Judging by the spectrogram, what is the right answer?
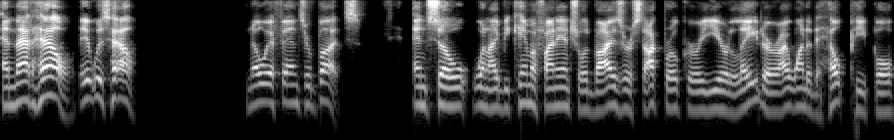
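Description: Recorded with a dry, close sound, no echo, and a quiet background, a man speaks at a moderate pace in a fairly high voice with ordinary pitch variation. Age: 50s. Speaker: insurance agency owner and former financial advisor. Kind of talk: interview. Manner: halting, with frequent repetitions.

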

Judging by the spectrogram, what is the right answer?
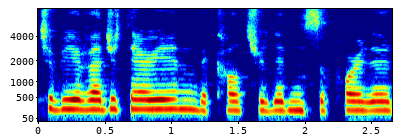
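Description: Dry and close with no echo, a woman speaks at a fairly quick pace in a Bulgarian accent, her tone dark and mellow. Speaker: Ayurvedic chef and author. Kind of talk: interview conversation.

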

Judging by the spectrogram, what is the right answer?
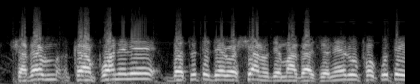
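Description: Over noticeable background noise, a man speaks at a moderate pace in a high pitch with ordinary pitch variation, the sound dry and close with no echo. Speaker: retired football player and coach. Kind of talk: phone interview.

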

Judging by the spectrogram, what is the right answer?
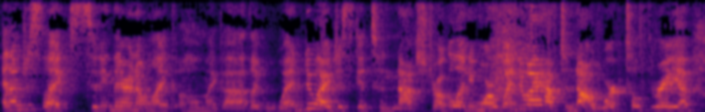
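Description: Over noticeable background noise, a woman with an American accent speaks fairly quickly at a high pitch with ordinary pitch variation. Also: hardly any pauses. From Las Vegas, Nevada. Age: 30s. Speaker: state legislator. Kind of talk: panel discussion. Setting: stage with audience.

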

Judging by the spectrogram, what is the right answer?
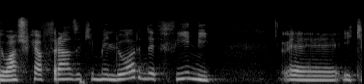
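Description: Somewhat breathy and very slow, a woman speaks at a fairly high pitch with ordinary pitch variation. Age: 30s. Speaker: purchasing manager. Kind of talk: recorded testimony.

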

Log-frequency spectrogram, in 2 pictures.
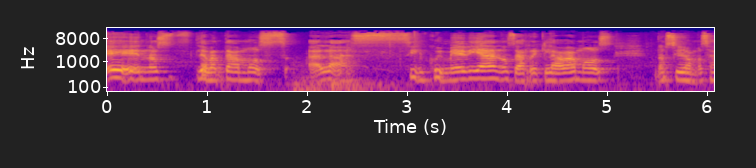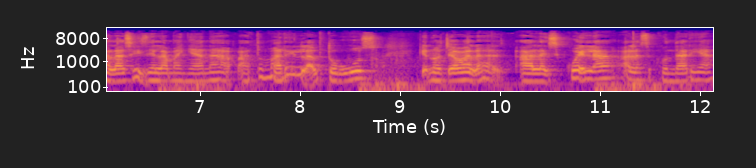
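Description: A woman with a medium-pitched voice speaks fairly slowly and with fairly even intonation, with audible room echo around her. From Mexico City. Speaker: immigrant mother interviewed by daughter. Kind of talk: family interview. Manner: halting, with hesitations.

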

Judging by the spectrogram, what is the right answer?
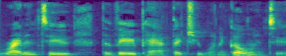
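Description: A woman's very deep, low voice with vocal fry and a dark, mellow tone, in a slight Baltimore accent at a moderate pace. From Baltimore, Maryland. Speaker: motivational speaker and podcast host. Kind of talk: motivational talk.

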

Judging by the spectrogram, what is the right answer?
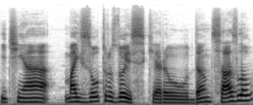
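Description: A man speaks at a very slow pace. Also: quiet background. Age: 20s. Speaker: fan page creator. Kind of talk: casual chat.

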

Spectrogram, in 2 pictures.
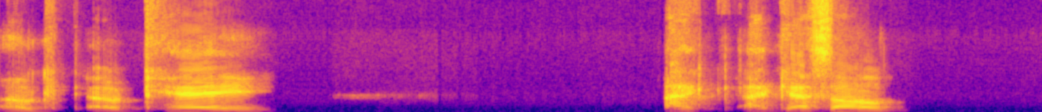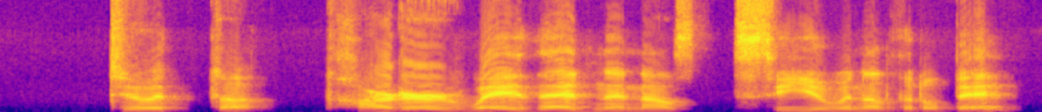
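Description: In a put-on character voice, the speaker sounds shaky and nervous, moving at a very slow pace with long, frequent pauses. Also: man, medium pitch for a man. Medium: actual play. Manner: nervous, evasive.

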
